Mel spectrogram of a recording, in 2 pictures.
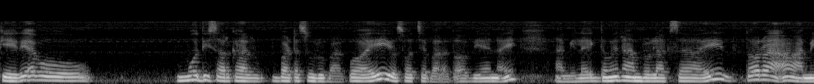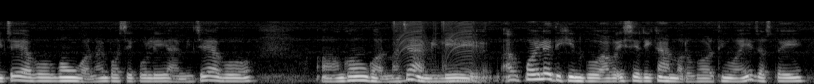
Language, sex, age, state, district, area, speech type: Nepali, female, 45-60, West Bengal, Kalimpong, rural, spontaneous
